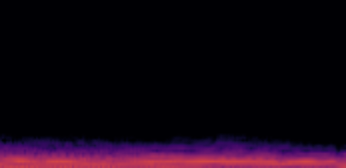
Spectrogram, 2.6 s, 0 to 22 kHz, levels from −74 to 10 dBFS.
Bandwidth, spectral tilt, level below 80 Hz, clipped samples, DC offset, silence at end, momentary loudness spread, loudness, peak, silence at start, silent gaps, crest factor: 6.6 kHz; -8 dB/octave; -72 dBFS; under 0.1%; under 0.1%; 0 s; 2 LU; -30 LUFS; -16 dBFS; 0 s; none; 12 dB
